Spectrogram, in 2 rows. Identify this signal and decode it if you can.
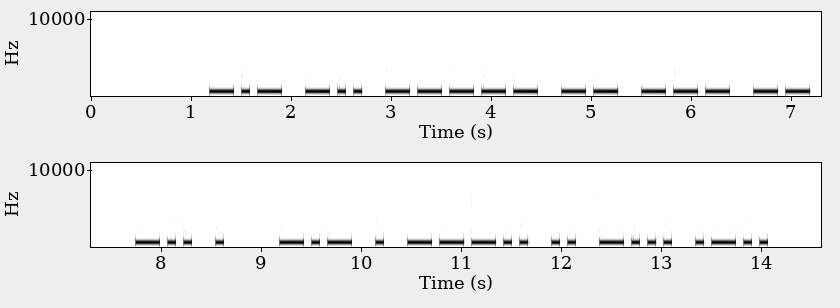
Morse code, heard as a keyed tone, about 16 wpm, 700 Hz. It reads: KD0MOM DE KE8IBL
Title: USA Callsign DE Callsign - 6 Characters - 15wpm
